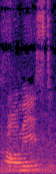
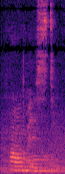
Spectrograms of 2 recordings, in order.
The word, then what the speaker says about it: promised: First syllable, promised. Drop your jaw. Say promised.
